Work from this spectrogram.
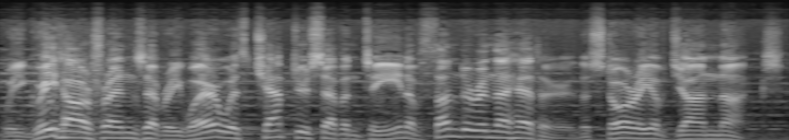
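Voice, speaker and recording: A man's voice: medium pitch, very animated, normal speed, music in the background. A man narrating and announcing a radio drama series in a scripted style.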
